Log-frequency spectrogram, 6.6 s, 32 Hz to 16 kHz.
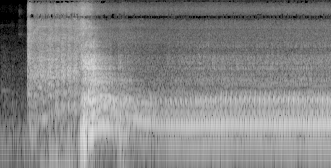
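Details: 2015 Aston Martin Vantage GT V8 cold start after Fabspeed X-Pipe install: flares then settles into deep, steady burble with no puffing or ticking; normal, sealed exhaust note.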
